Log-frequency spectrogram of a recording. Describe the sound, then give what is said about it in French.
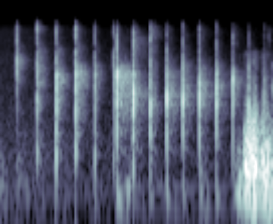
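Applause welcoming a guest, made of crisp, evenly spaced claps, about a dozen in a steady quick rhythm, ending in a louder, denser burst of sound with what may be a voice mixed in. “Je crois qu'il faut enlever les applaudissements.”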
